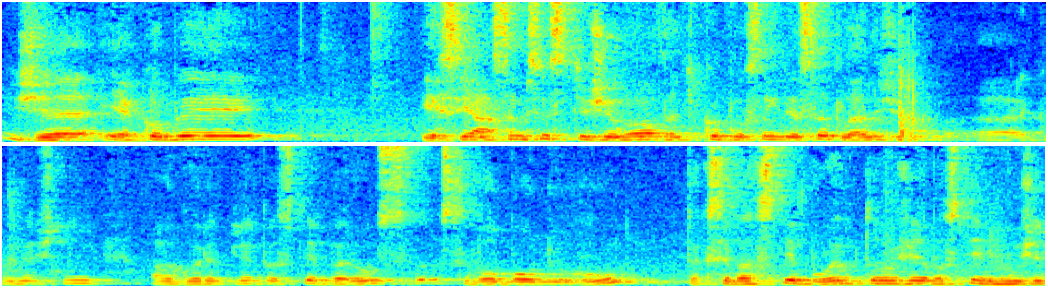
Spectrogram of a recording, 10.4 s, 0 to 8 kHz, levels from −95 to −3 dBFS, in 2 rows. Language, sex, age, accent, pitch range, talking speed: Czech, male, 40-59, native, 150-175 Hz, 150 wpm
